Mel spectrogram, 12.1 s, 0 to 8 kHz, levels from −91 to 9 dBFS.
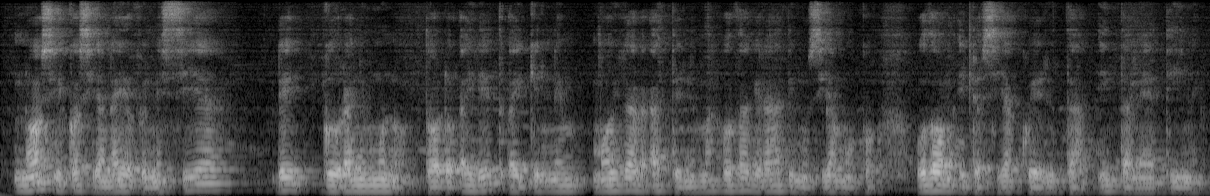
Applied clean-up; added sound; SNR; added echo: none; none; none; reverberation time 0.6 s.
